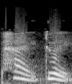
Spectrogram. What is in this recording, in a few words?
"pai4 dui4", Putonghua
